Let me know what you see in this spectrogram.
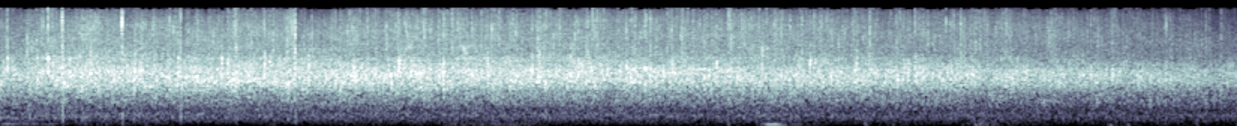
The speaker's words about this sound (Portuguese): Vamos aplaudir, vamos fazer festa, vamos lá.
